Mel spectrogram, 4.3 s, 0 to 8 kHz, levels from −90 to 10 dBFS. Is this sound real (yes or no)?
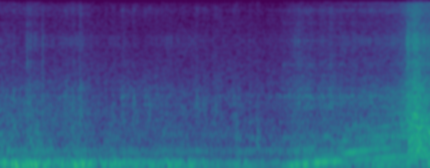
yes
